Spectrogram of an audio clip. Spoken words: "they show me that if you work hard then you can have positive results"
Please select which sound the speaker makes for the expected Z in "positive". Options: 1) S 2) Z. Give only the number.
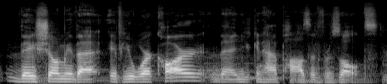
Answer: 2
